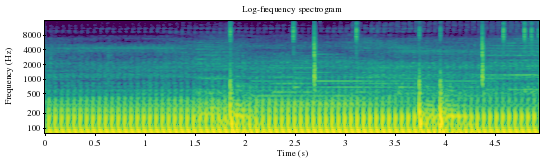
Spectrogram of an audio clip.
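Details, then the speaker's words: Honda four-wheeler single-cylinder idling after a cold start at about -10 to -15 below, following a neutral switch fix; started after about 30 cranks: even, fast thumping with no misses, knocks or rattles; runs healthy. "Four-wheeler started. Cold morning, -10, 15 below. So everything works good, works fine. Running, ready to go."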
